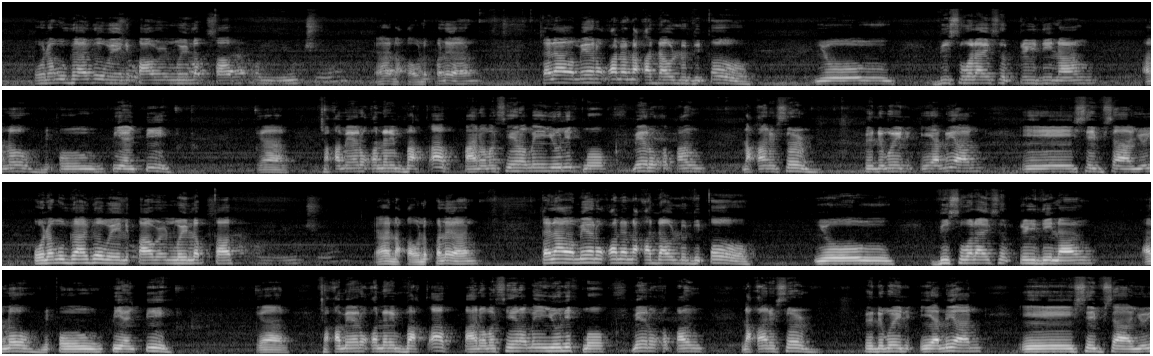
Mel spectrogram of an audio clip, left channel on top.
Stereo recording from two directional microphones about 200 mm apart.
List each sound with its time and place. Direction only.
0.3 s a man's voice: 45° right (ahead or behind)
3.7 s a man's voice: 45° right (ahead or behind); by 22.9 s 25° right (ahead or behind)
